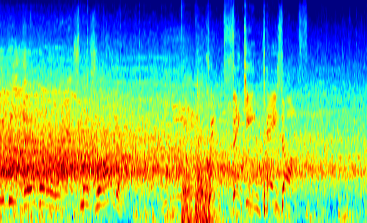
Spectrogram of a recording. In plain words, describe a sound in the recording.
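Heavy bodies thud onto a wrestling ring's canvas.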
